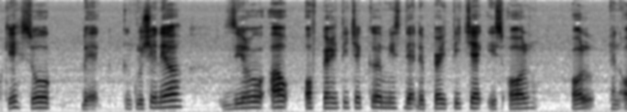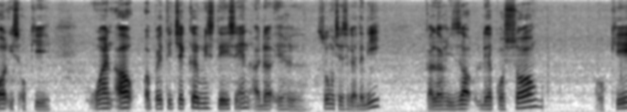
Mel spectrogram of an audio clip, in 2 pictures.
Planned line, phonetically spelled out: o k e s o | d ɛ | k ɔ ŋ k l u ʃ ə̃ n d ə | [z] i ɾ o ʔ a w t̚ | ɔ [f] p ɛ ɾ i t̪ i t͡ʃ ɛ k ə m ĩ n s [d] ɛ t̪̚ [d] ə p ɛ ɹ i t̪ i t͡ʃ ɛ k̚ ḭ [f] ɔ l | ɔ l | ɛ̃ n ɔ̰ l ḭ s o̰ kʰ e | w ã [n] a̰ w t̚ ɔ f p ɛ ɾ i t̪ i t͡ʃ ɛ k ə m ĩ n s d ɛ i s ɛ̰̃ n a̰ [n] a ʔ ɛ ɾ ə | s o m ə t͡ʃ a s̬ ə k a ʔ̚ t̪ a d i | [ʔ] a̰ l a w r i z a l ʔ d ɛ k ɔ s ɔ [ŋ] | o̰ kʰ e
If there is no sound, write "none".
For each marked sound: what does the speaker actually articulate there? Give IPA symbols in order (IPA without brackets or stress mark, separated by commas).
z, f, d, d, s, n, d, k, ŋ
